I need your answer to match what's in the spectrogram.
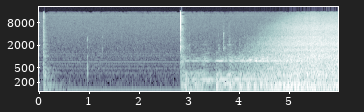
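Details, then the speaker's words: Mercedes-Benz C240 heater blower on fan only: a click, then the motor hums and struggles briefly before swelling into steady airflow, which is normal; prolonged struggling can burn out the motor windings. "see it is struggle a little bit but that's the way it's supposed to be"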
